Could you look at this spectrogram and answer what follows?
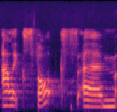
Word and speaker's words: Alix Fox: My name is Alix Fox, which usefully rhymes with Phallic Cox, as I'm someone who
